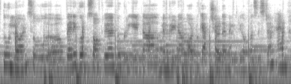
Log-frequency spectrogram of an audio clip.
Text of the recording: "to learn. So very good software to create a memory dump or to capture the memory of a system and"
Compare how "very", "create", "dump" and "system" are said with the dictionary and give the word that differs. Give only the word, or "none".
dump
